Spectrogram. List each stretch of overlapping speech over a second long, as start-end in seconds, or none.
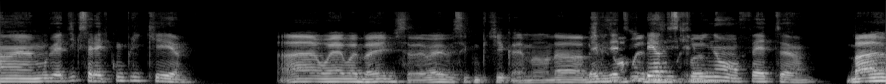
5.8-7.2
